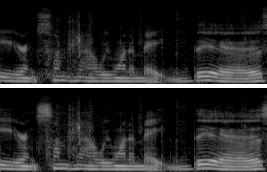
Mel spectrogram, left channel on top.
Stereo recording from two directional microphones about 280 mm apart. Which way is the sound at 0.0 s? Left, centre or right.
Centre.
